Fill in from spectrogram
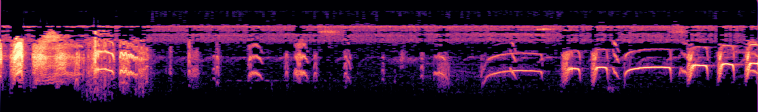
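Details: Bronzy jacamar (Galbula leucogastra) song: thin, high whistled notes, some rising then falling in arched slurs, repeated rapidly after a burst of harsher chattering.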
